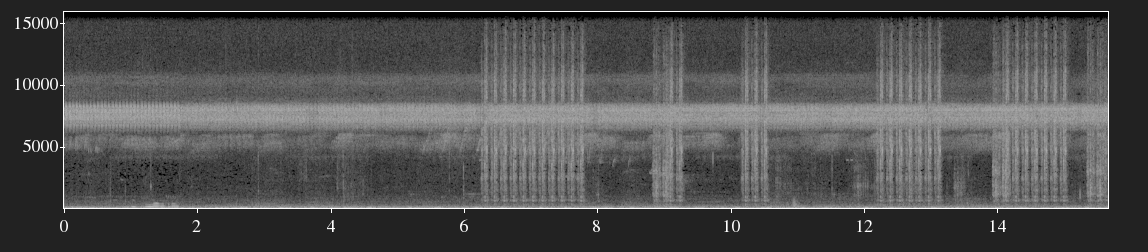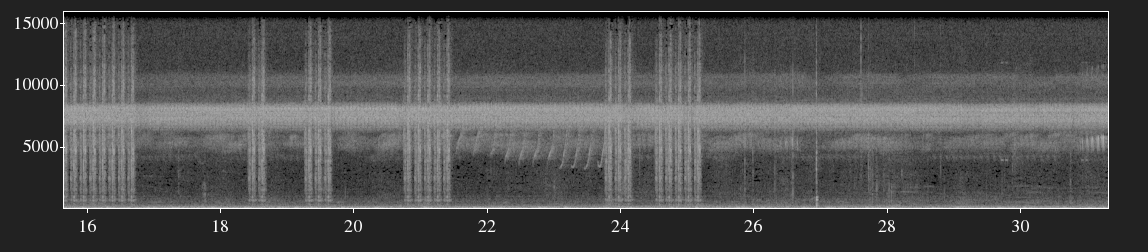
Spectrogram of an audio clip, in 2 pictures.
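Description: A steady high-pitched drone of insects, broken through the middle by about a dozen rasping, rapidly pulsed insect bursts of a second or two each, over a low steady rumble.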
